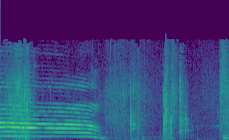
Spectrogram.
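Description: A single long, high-pitched cry held at a nearly steady pitch for about a second, tailing off about a second in, followed by a few short knocks near the end.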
